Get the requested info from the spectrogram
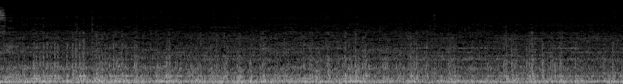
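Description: A car driving over a rough dirt and gravel track, heard from inside the cabin: a steady low engine hum under the rumble of the tyres on the stony ground.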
